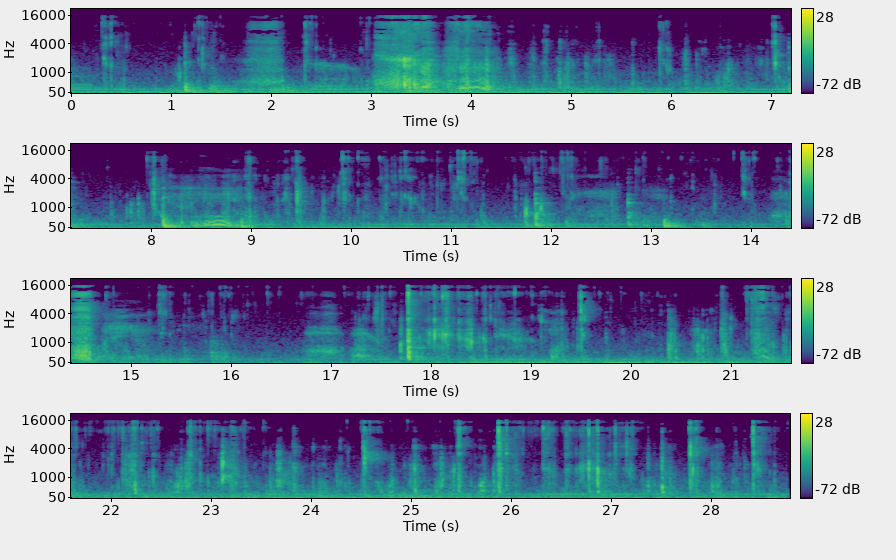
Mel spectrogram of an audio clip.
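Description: A person chewing and biting meat off fried goat ribs eaten by hand: close-up mouth sounds with many small sharp clicks and occasional crunches.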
